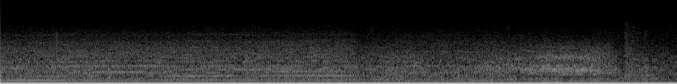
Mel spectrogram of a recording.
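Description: Rally car engine from Dirt Rally with tyres losing grip and skidding on the stage, a steady loud drone of engine and road noise throughout with no talk.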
